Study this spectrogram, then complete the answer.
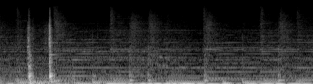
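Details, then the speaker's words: Power Pole Blade motherboard at power-on: short run of low electronic chirps and tones, then a steady low hum; normal sound, and when it's absent the board is bad, not the pump. "so if you only have one unit and it's not making the noise that it normally makes that to do to do to do when you turn the power on then it's bad motherboard bad pump's fine"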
